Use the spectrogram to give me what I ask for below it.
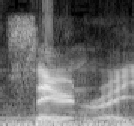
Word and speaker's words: Sarenrae: I think that's how it's pronounced. Sarenrae. Sarenrae, yeah.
